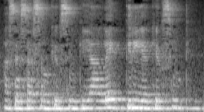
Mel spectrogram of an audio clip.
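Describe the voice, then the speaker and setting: A woman's voice: mid-range voice, monotone, normal speed, warm tone, echoey room, a little hiss or hum, poor audio. Awed woman sharing a testimony. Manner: earnest, awed. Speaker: testimony vlogger. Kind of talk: personal testimony to viewers.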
